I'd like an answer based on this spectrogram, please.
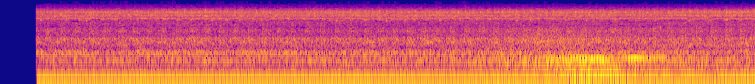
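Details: Car engine at idle during diagnosis by elimination: loose, uneven clatter about four taps a second over a steady idle, suspected top-end valve-train noise, cause not confirmed.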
